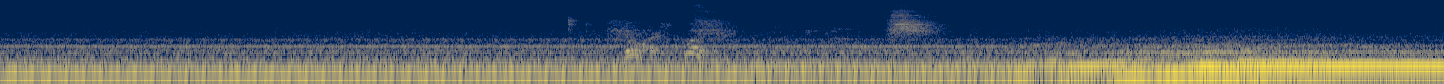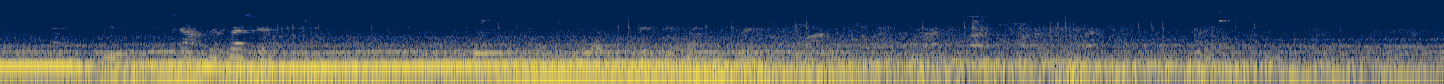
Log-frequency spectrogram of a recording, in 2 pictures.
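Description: A bus rattles and creaks over the road.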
